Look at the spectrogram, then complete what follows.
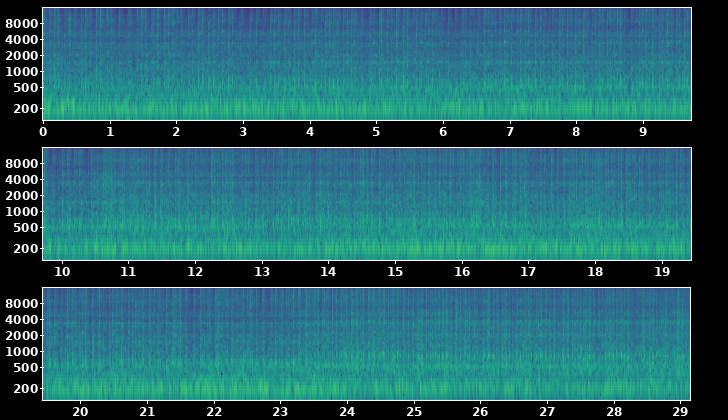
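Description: Small internal-combustion engines of a hybrid-propulsion drone running steadily on a bench-test stand, with a slight change in tone about three-quarters of the way through.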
